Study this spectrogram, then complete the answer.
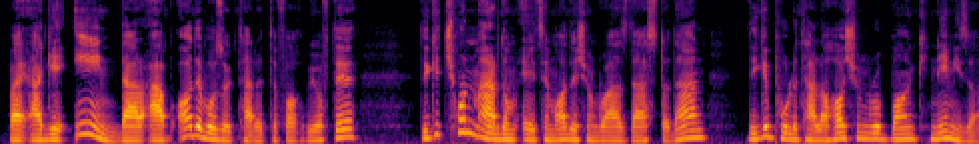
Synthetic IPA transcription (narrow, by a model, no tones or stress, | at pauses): væʔæɡeʔiːnd̪æɾæbʔɒ̰ːd̪e̞bo̞zo̞ɾɡ̚t̪ʰæɾe̞t̪ʰːe̞fɒːɣbijo̞ft̪e̞ | d̪̥iɡet͡ʃʰo̞nmæɾd̪o̞me̞t̪ʰe̞mɒːd̪e̞ʃunɾoæzd̪æst̪̚d̪ɒːd̪æn | d̪iɡepʰuːlot̪ʰælɒːɦɒːʃunrobɒːŋkʰne̞miːzɒːɾ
